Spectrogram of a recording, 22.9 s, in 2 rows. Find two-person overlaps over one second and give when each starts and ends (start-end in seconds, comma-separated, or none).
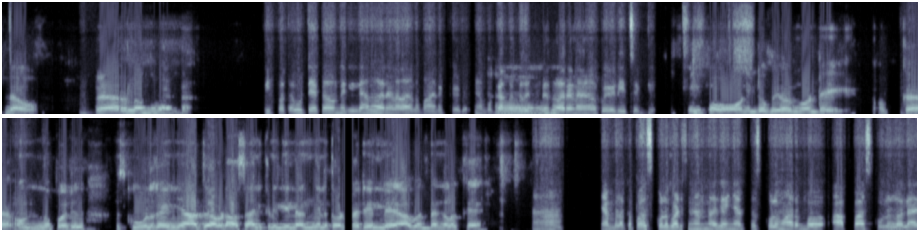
none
